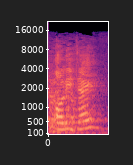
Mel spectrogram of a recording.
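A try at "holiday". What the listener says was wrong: you keep dropping your aspirat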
